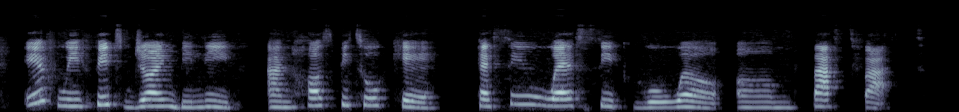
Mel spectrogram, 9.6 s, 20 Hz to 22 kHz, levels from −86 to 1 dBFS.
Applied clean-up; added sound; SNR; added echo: none; none; none; none.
